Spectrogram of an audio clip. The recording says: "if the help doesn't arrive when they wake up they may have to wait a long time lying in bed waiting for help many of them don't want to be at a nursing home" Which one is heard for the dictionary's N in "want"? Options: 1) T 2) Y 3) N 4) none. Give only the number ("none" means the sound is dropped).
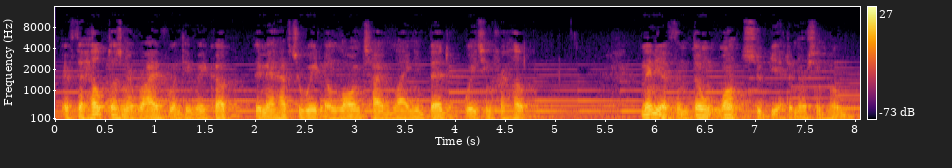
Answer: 3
